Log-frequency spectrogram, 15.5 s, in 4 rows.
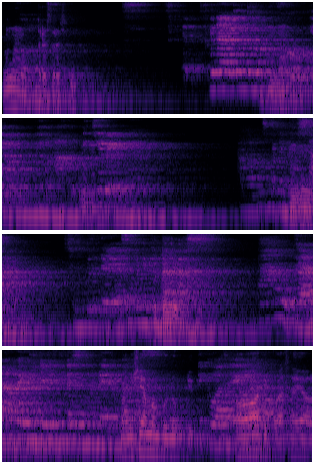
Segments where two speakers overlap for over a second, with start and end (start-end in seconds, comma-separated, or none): none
